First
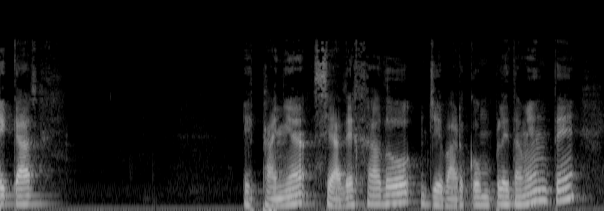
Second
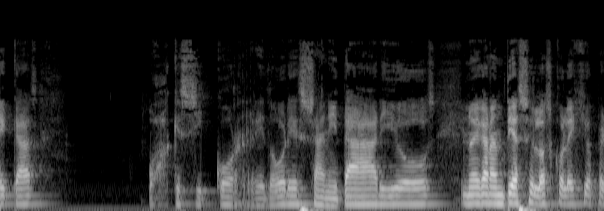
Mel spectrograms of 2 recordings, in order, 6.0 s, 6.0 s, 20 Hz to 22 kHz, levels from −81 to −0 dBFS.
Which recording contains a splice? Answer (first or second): second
